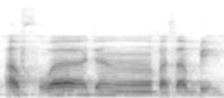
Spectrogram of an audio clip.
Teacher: Fa yang mana hukum dari baca dari potongan ayat ini adalah ikhfa Hakiki dengan dibaca dengung sepanjang dua ketukan atau dua harakat · Di sini terdapat harokat fathah tain kemudian diikuti oleh huruf fa, yang mana hukum dari potongan ayat ini adalah ikhfa hakiki dengan dibaca dengung sepanjang 2 ketukan atau 2 harokat. Kemudian selanjutnya dalam potongan ayat yang berbunyi sayasla naran dzata lahab, di sini dapat harokat fathah tain kemudian diikuti oleh huruf da.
